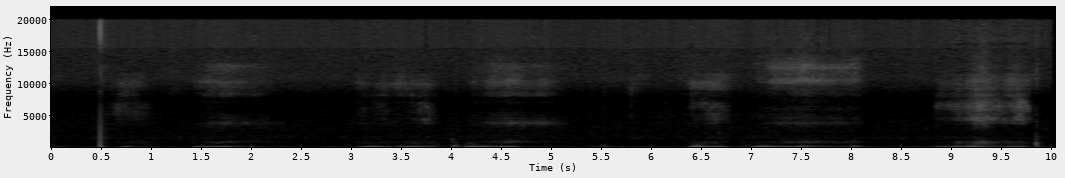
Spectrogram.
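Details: Soft, low snoring and snorting with each breath about every two to three seconds as a girl of school age sleeps in a quiet room; she has a cough only, with no runny nose and no fever.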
